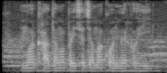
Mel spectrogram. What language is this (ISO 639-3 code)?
hne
